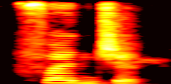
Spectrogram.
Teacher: فا پر زبر ہے، نہیں کھینچیں گے فا. جیم یہ حرف قلقلہ میں سے ہے، اس لیے آواز کو ٹکرا کر پڑھیں گے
